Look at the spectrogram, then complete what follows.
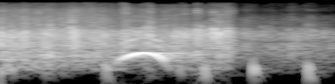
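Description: An audience claps in a dense, steady burst, with a short rising-and-falling whistle cutting through midway. The applause then drops off abruptly, leaving a few scattered soft claps.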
